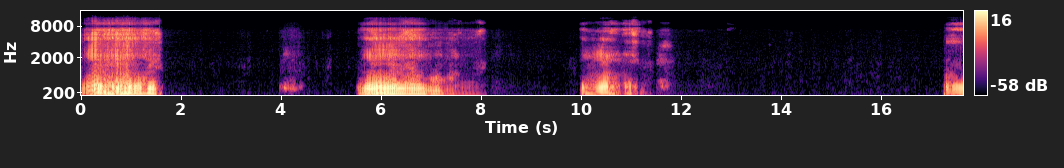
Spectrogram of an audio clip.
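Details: Eleven-month-old male French Bulldog, an active and playful dog, asleep and snoring: loud, rattling snores in long bursts with quiet pauses between, about four in 17 seconds; short-nosed dog snoring.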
